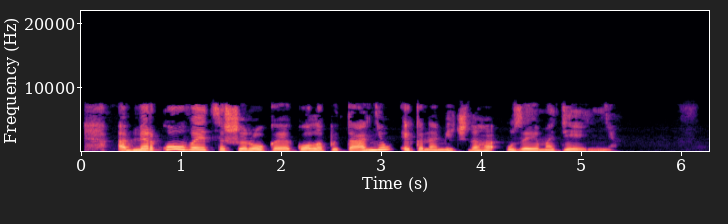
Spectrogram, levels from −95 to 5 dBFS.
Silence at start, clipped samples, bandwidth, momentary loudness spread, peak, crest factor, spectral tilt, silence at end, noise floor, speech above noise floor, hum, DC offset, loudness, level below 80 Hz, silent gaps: 0.05 s; under 0.1%; 7.8 kHz; 8 LU; -2 dBFS; 14 dB; -5.5 dB/octave; 1 s; -78 dBFS; 63 dB; none; under 0.1%; -15 LUFS; -58 dBFS; none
